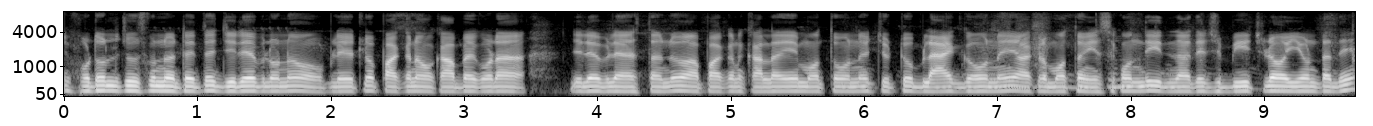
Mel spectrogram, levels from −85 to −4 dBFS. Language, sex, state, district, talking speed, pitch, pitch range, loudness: Telugu, male, Andhra Pradesh, Visakhapatnam, 185 wpm, 120 Hz, 120-125 Hz, -18 LUFS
